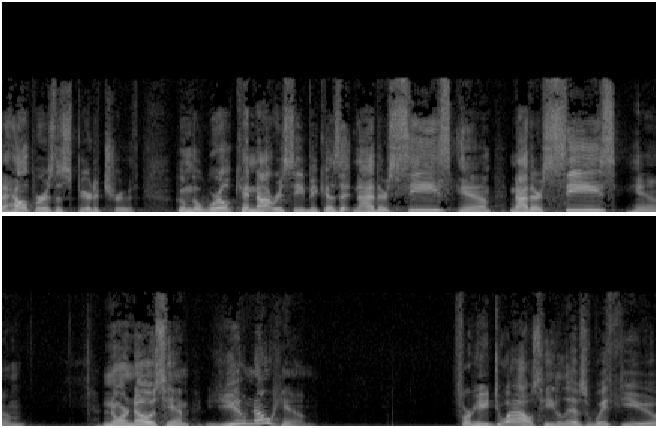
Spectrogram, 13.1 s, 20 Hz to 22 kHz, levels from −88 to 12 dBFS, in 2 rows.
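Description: Speech recording, with nothing technically wrong with it.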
